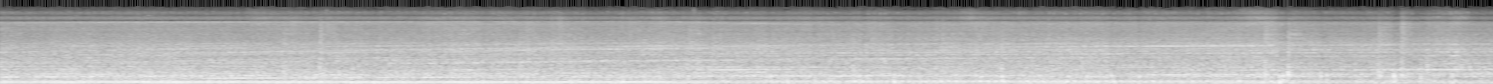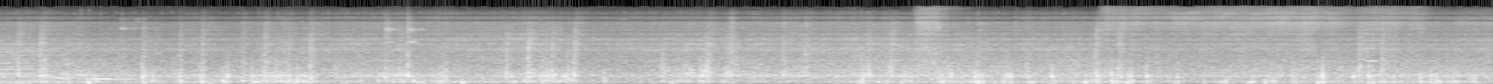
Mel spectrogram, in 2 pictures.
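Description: Diesel railcar heard from on board: the engine runs with a rising whine through the first half, then drops away at about the halfway point. The wheels then clatter over rail joints, with wheel squeal in the last few seconds.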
